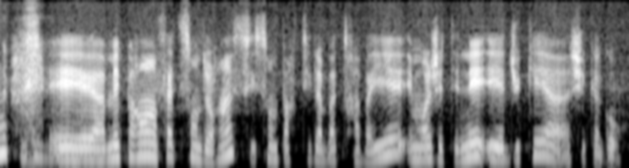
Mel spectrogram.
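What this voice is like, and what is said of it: Slight American English accent in French. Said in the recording (French): “je suis née à Chicago, donc ma langue, ma première langue c'est l'anglais, donc mon petit accent”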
